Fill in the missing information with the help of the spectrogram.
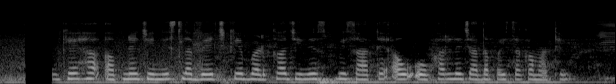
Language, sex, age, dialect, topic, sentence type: Chhattisgarhi, female, 18-24, Eastern, banking, statement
